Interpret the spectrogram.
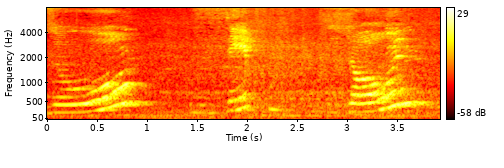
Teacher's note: According to place of articulation is alveolar. Manner of articulation is fricative, like in zoo, zip, zone.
